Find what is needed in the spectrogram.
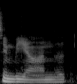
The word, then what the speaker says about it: Symbion: Sektars, Warriors of Symbion, and it is pronounced Symbion, correct? – I believe so, yeah. – Okay, that's how I would say it, was a line of action figures released by Coleco in 1985.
